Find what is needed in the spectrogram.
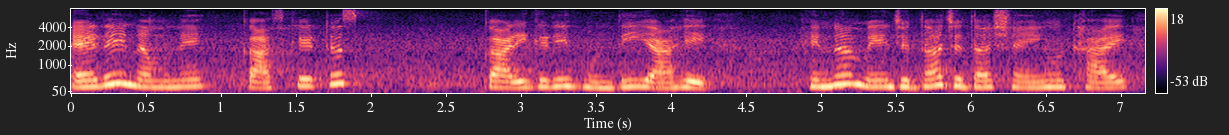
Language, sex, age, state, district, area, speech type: Sindhi, female, 30-45, Gujarat, Surat, urban, spontaneous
